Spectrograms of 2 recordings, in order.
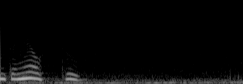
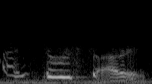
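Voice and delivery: crying apology; 5 semitones higher, 3 dB quieter than usual. Acted. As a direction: apologise through the tears. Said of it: "girl, stop crying".

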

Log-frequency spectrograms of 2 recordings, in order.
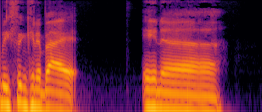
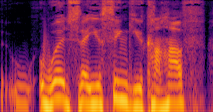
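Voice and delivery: higher, hammed-up French accent in English; French expert's accent; 3 semitones higher than usual. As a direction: carry on as the French pundit. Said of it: "the French expert that comes on".

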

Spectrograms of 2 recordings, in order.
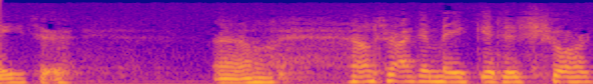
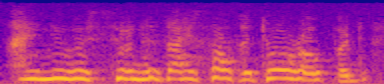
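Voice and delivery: frightened; 6 semitones higher than usual. Acted. Maid panics about the ghost.

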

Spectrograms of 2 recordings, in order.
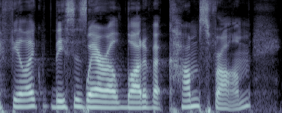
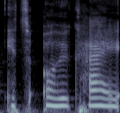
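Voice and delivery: soft, slow, much softer "it's okay"; calm reassurance; 2 semitones higher, 10 dB quieter, slower than usual. Retold or imitated. Friend calming her on the plane, soft reassurance. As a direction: soothe a panicked friend gently. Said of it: "you were like".

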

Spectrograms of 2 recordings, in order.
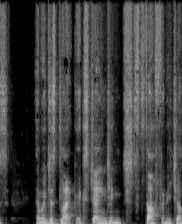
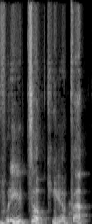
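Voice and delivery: much higher, laughing in disbelief; 11 semitones higher than usual. Retold or imitated. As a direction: act baffled through a laugh. Incredulous reply to wife's joke.

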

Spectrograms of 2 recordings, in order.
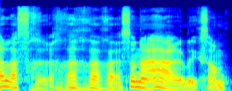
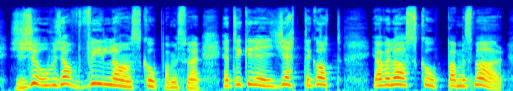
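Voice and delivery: imitating insistent child; 6 semitones higher than usual. Barnet insisterar igen.

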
